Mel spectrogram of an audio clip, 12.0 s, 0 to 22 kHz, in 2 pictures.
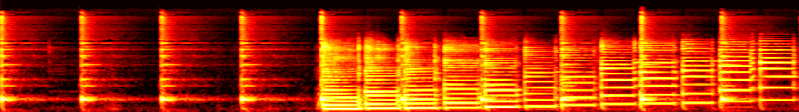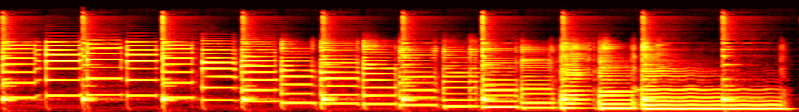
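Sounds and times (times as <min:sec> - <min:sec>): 
blues guitar with straight feel: 0:02.4 - 0:11.9.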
